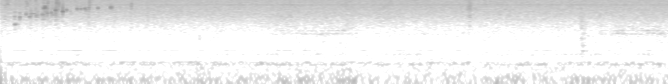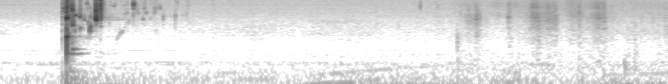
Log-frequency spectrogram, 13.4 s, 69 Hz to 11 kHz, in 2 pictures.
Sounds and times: wedding ring drop at water 0:07.3 - 0:08.4

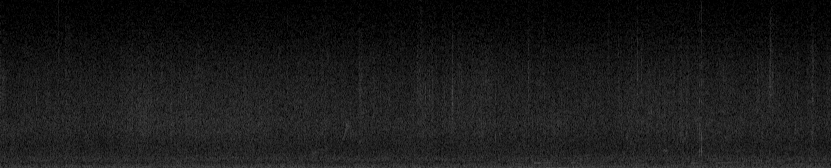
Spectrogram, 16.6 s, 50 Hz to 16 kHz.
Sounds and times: dry leaves rustling in a tree 0:00.0 - 0:16.6

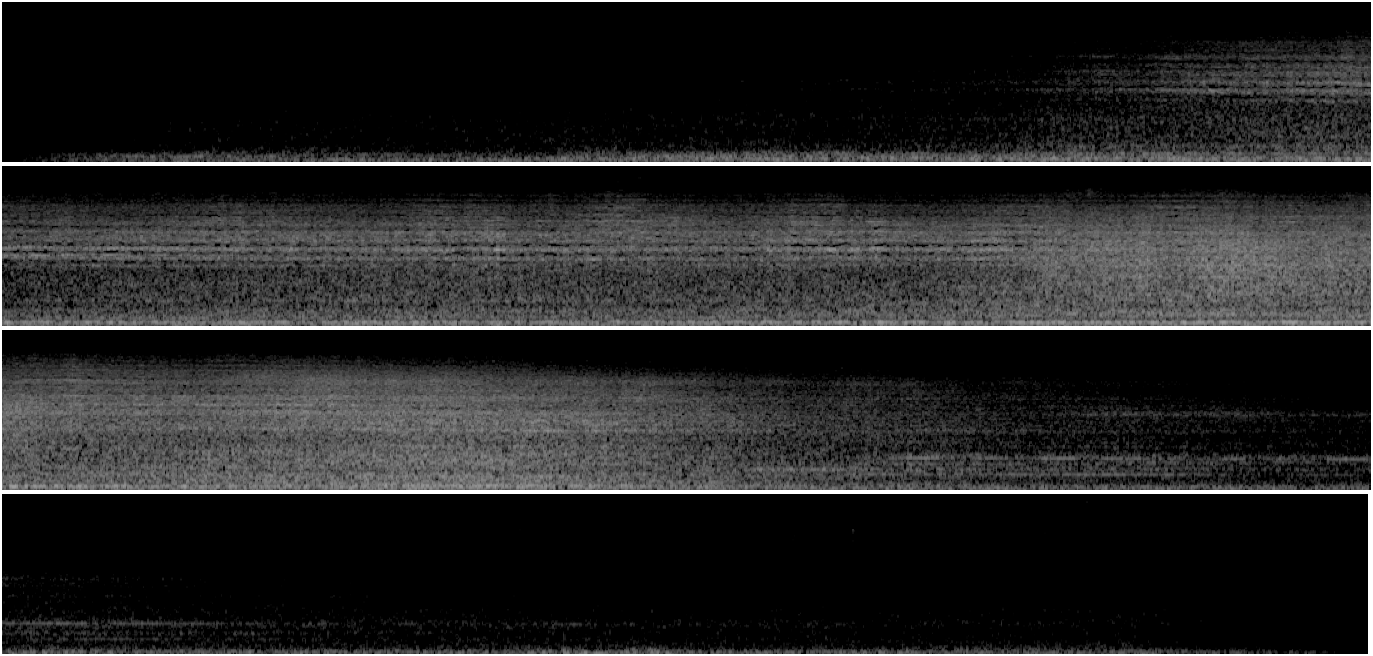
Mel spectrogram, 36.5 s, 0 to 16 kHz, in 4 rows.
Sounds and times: Distant Train Passing 0:04.9 - 0:33.4

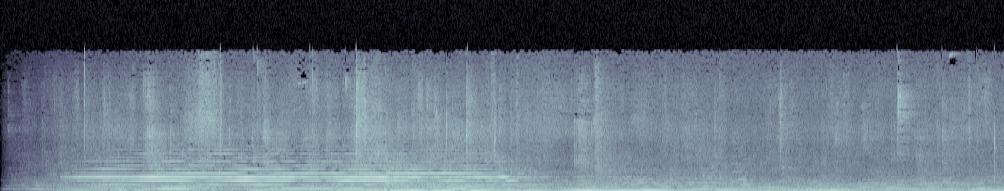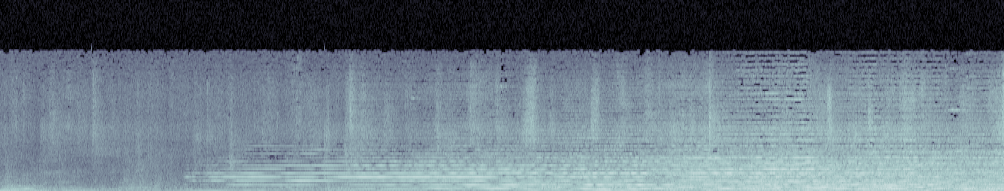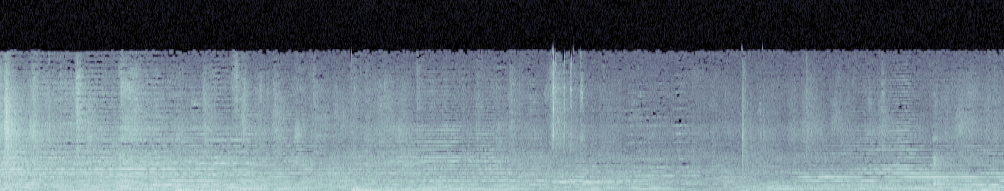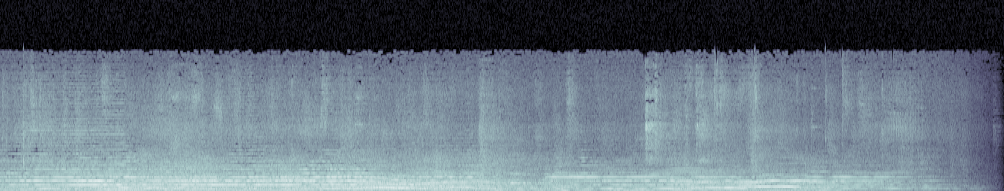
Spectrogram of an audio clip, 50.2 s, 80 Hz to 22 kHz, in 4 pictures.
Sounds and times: strings 0:00.0 - 0:50.2
doublebass 0:02.8 - 0:49.2

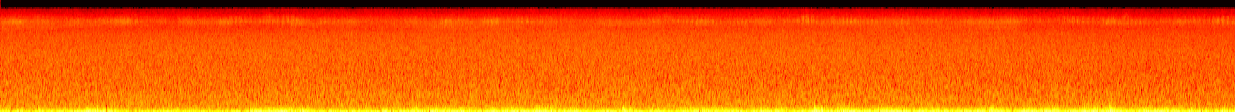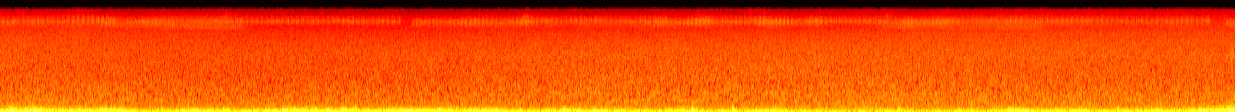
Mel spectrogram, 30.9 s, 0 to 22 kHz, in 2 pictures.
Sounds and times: forest wind 0:00.0 - 0:30.8

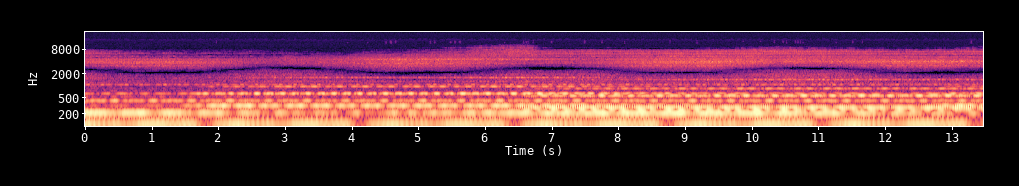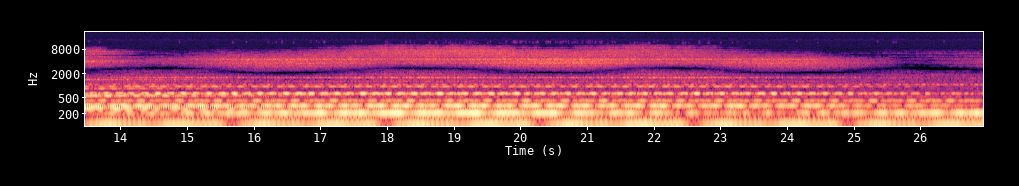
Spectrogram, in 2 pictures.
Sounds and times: synthesizer 0:00.0 - 0:26.9

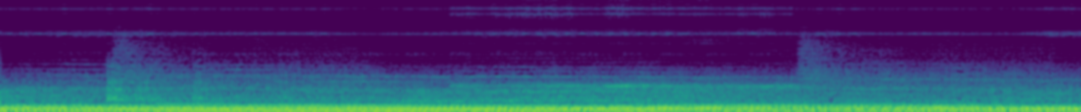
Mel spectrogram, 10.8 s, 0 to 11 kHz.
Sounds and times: rumble 0:00.0 - 0:10.8

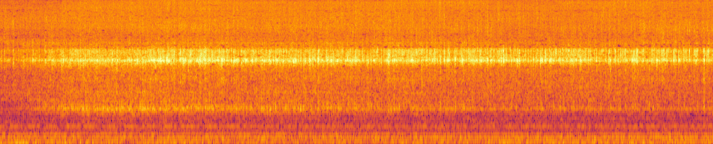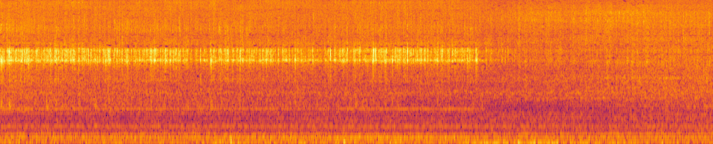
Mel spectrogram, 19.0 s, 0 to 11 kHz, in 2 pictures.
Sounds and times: Pressure Meter Pipe Noises 0:00.0 - 0:16.0

